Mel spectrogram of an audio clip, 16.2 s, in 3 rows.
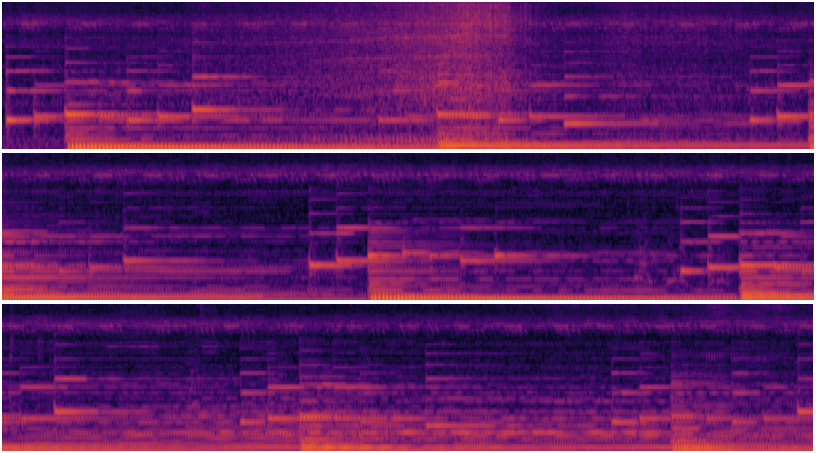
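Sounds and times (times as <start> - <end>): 
piano: 0.0 - 16.2.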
